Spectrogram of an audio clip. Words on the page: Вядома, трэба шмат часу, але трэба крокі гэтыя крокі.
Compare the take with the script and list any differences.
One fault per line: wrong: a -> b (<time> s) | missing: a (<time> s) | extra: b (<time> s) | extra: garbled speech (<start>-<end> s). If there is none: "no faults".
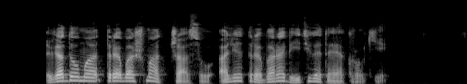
wrong: крокі -> рабіць (2.8 s)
